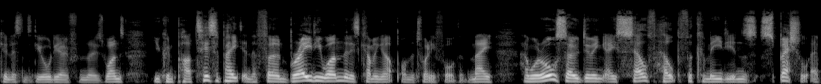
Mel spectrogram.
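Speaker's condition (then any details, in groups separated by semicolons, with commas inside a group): No condition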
